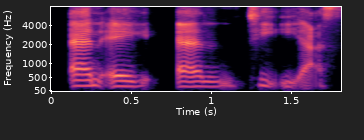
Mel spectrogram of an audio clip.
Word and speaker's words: Nantes: Nantes. That's how you spell it.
